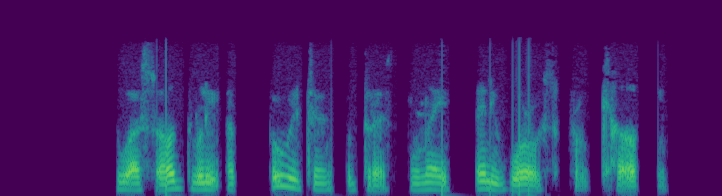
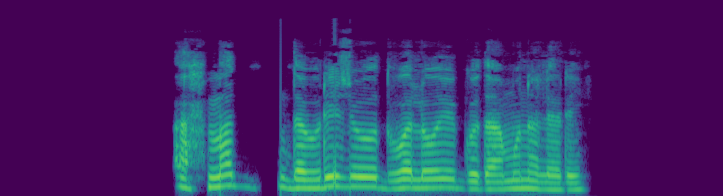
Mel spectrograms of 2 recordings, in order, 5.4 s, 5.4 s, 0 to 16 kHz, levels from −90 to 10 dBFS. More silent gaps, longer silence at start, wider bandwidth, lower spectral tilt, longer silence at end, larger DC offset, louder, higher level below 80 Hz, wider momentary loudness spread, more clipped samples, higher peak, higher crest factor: first, 1.78-2.01 s, 2.68-2.72 s, 2.98-3.05 s, 4.21-4.25 s, 4.43-4.50 s, 4.80-4.92 s vs 1.97-2.07 s; second, 0.9 s vs 1.3 s; about the same, 7.2 kHz vs 7.6 kHz; about the same, -8 dB/octave vs -8 dB/octave; second, 0.45 s vs 1.05 s; neither; second, -21 LUFS vs -16 LUFS; about the same, -56 dBFS vs -58 dBFS; first, 13 LU vs 9 LU; neither; about the same, -2 dBFS vs 0 dBFS; about the same, 20 dB vs 18 dB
